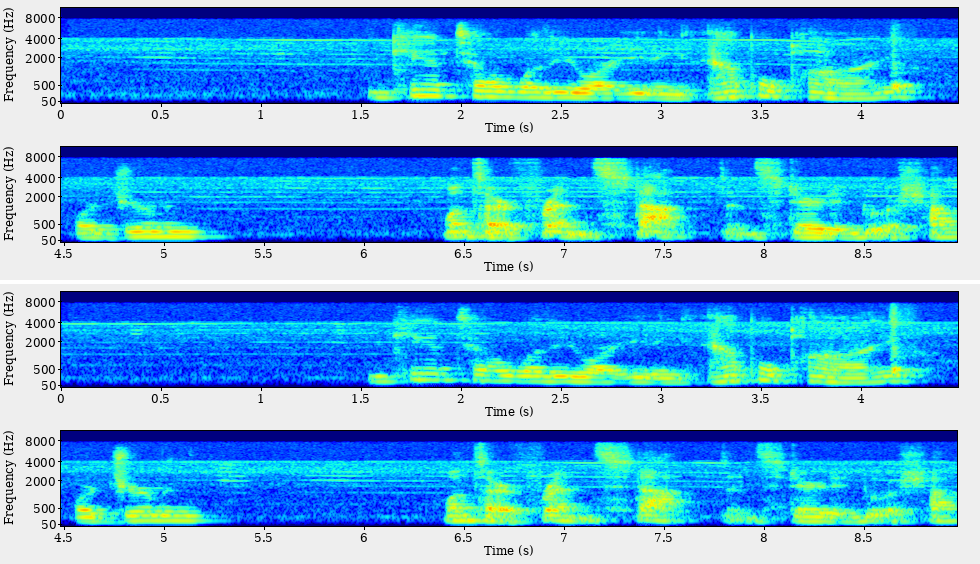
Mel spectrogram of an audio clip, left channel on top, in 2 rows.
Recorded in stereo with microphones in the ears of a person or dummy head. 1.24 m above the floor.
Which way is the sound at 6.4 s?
80° left.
